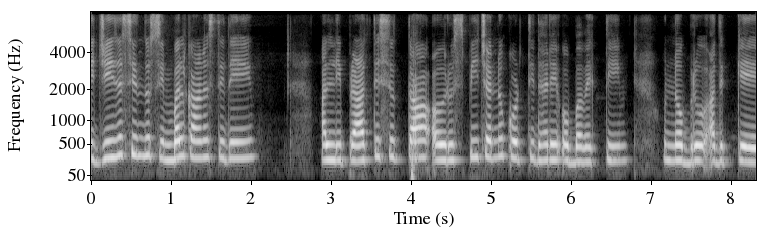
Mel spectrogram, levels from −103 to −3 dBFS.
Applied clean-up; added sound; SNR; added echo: neural mask model DeepFilterNet 3.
